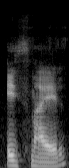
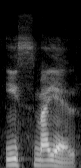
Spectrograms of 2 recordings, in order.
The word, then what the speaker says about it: Ismael: Ishmael Ishmael is with no h it's technically pronounced Ismail Ismail Ismail Isaac Ishmael yeah so that is the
